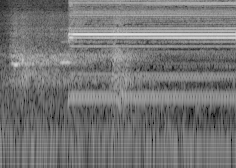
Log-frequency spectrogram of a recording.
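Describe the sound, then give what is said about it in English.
A car horn blares loudly in Paris city traffic and holds steady after a brief moment of street noise, one long sustained honk that continues to the end without any talking. “God, this traffic.”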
